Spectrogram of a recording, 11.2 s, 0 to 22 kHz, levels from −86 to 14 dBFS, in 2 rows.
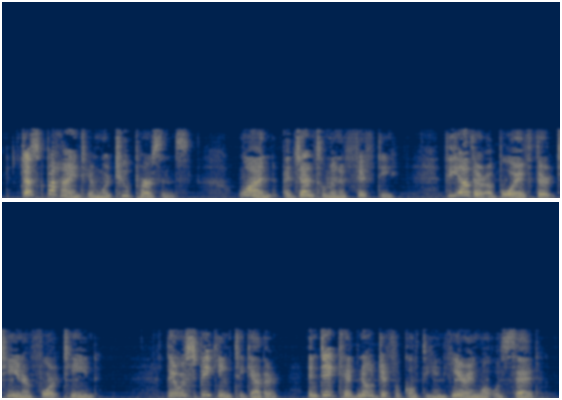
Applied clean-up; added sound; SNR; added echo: neural separator model SepFormer DNS4.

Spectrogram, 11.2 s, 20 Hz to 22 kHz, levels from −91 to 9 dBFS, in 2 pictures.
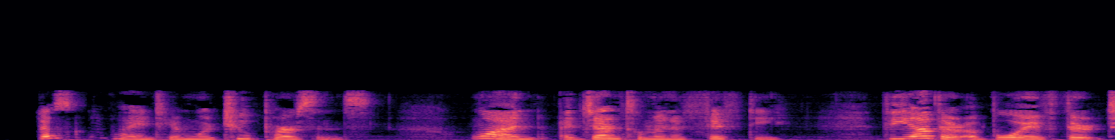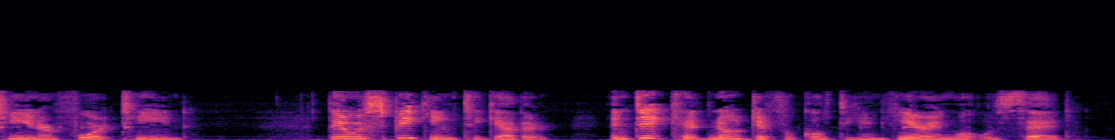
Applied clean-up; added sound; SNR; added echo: neural mask model DeepFilterNet 3.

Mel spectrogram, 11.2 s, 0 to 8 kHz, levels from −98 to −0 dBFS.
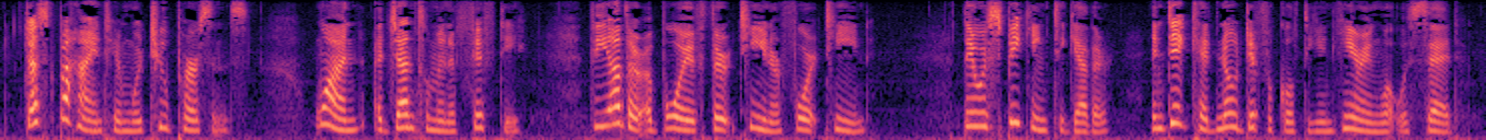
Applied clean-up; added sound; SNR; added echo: none; none; none; none.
